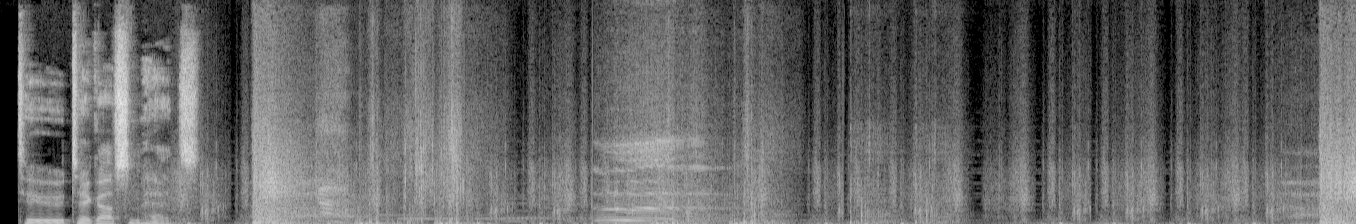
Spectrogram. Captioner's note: gunshots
